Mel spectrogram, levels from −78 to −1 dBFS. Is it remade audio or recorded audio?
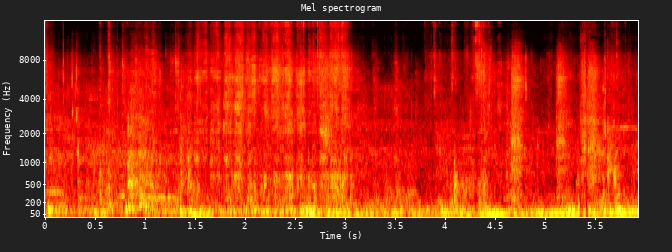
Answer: recorded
